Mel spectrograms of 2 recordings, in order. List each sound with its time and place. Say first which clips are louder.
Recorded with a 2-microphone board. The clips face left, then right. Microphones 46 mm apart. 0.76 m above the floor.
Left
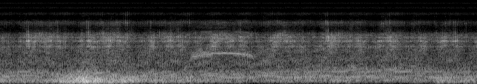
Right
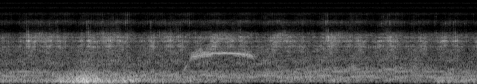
1.8 s a scream: right 3 dB; 25° right (ahead or behind)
